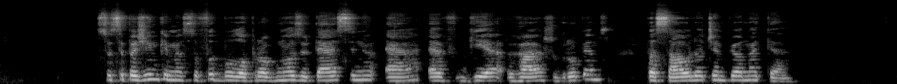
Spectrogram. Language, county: Lithuanian, Kaunas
